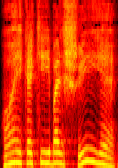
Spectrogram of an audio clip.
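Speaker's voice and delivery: high, slow marvelling; wondering wife. A narrator's reading. Wife sees the huge eggs, slow high amazement. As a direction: draw it out in high-voiced wonder.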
